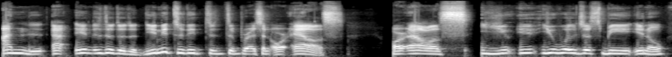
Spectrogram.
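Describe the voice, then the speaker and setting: A Filipino man whose first language is Filipino reacts casually on video with a Filipino accent. His high, warm voice is unhurried, and he rambles, often repeating and restarting words.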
